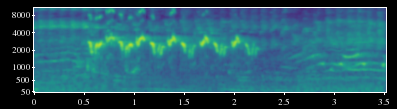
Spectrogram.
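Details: Sooty-headed bulbul calling to challenge a rival: a rapid burst of about ten bright, chirpy notes. They tumble up and down over roughly a second and a half, then give way to quiet background with a faint hum.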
